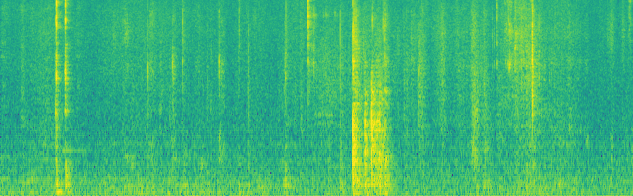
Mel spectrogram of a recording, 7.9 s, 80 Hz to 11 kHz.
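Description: Faint handling noises of small repair work on an opened 12-inch MacBook's trackpad area: a light tick about a second in, then two short scuffs about halfway through and near the end.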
